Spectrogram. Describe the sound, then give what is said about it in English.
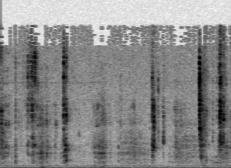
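Chewing of crunchy Lay's potato chips in a flavor inspired by Nashville fried chicken: a series of crisp, irregular crunches repeating every half second or so, fairly quiet, with no talking. “I mean, standard Lay's chip. A little soft on the crunch.”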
